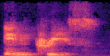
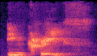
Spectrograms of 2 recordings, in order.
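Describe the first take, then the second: First: "increase" with the stress on IN; IN-crease, falling after the first syllable. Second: "increase" with the stress on CREASE; in-CREASE, rising onto the second syllable. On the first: Teacher models the noun for repetition, increase stressed on IN. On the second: Teacher models the verb for repetition, increase stressed on CREASE. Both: Shown as a demonstration. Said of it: "said in two different ways".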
